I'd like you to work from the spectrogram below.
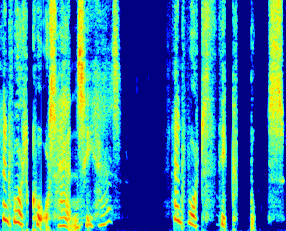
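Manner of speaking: high, slow, sneering whisper; scornful girl, dropping to a whisper; contemptuous. A narrator's reading. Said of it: "Her contempt for me".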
